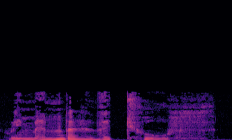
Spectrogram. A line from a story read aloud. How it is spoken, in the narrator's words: Yui hissed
